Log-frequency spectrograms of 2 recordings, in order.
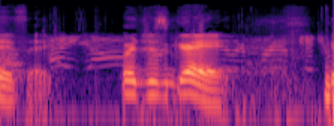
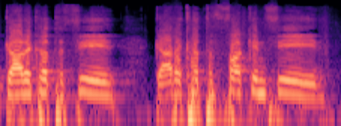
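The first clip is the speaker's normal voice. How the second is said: louder put-on voice of a panicky host; mocking imitation; 5 semitones higher, 7 dB louder than usual. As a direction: parrot the host cutting him off. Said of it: "Nicholas Diorio's like".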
